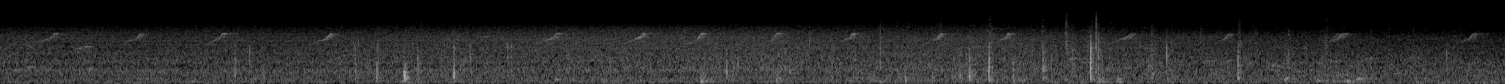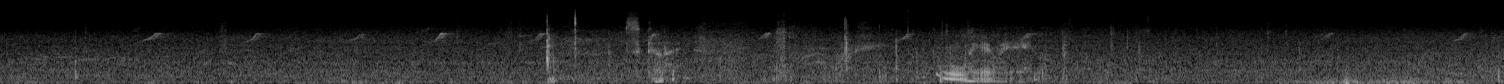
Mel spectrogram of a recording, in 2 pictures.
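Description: A small bird repeating a short, high, rising chirp a little more than once a second, over outdoor background noise with scattered light knocks and rustles. A single louder call cuts in about three-quarters of the way through.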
